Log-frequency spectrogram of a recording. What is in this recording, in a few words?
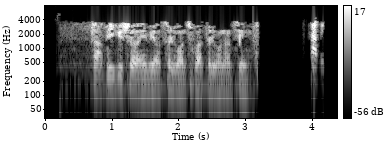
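Fire Dispatch, Scanner audio recording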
